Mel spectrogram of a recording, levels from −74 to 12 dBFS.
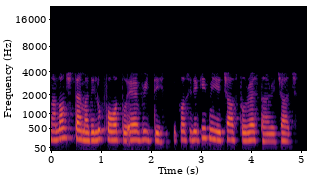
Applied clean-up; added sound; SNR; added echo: none; none; none; none.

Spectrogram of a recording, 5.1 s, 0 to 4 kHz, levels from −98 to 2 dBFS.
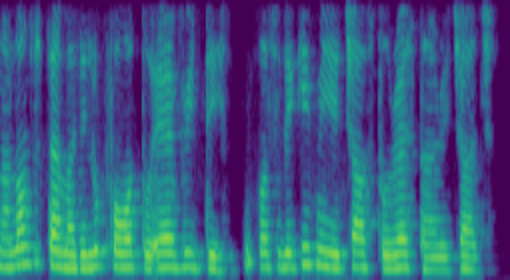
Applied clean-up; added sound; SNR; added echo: neural mask model Resemble Enhance denoiser.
